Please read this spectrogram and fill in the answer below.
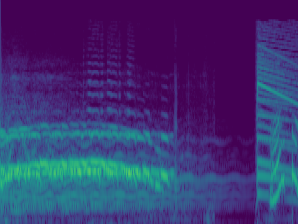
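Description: A high-pitched voice holds one long, wavering note for about a second and a half, then fades away.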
